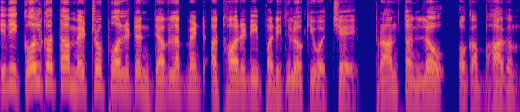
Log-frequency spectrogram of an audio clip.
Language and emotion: Telugu, neutral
